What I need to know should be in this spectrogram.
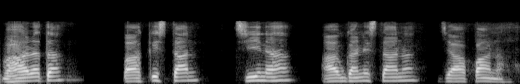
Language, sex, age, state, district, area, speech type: Sanskrit, male, 18-30, Odisha, Bargarh, rural, spontaneous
